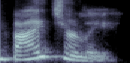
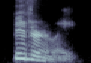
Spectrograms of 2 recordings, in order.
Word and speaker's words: bitterly: So hence we divide between the two T's to remind your kids that the first I is short. Because so that's what makes your first syllable bit, and then ter, and then lee, but we put it together and it's bitterly. We only say the T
